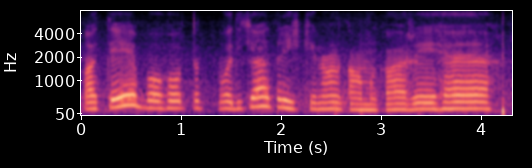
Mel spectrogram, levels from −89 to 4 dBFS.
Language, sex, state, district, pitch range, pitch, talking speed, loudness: Punjabi, female, Punjab, Kapurthala, 180-205 Hz, 195 Hz, 125 wpm, -15 LUFS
